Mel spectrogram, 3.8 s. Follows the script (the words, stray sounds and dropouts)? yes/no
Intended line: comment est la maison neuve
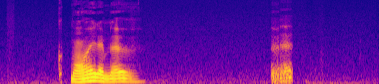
no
